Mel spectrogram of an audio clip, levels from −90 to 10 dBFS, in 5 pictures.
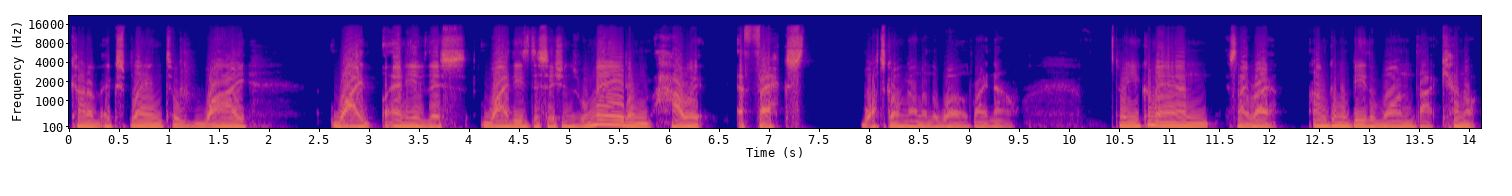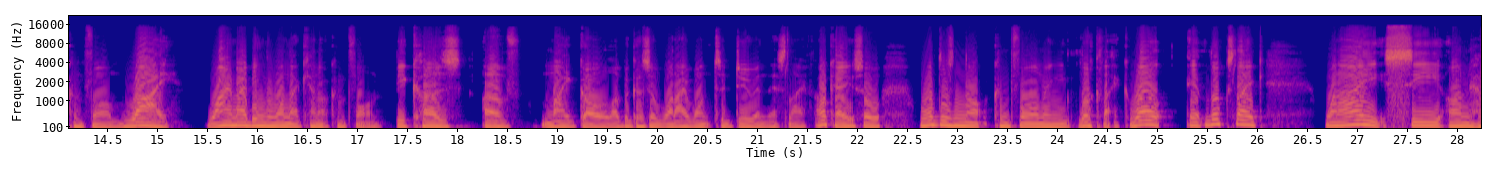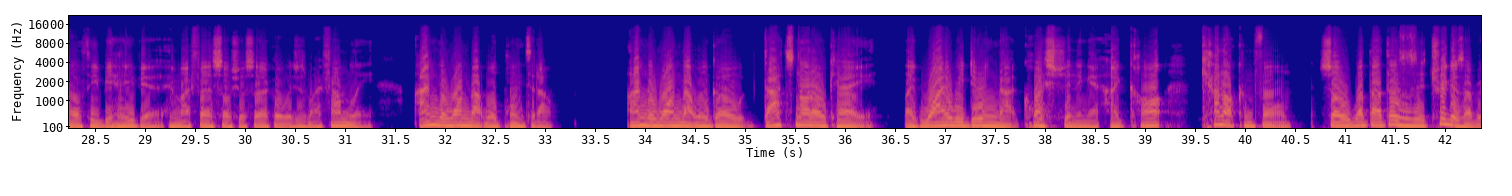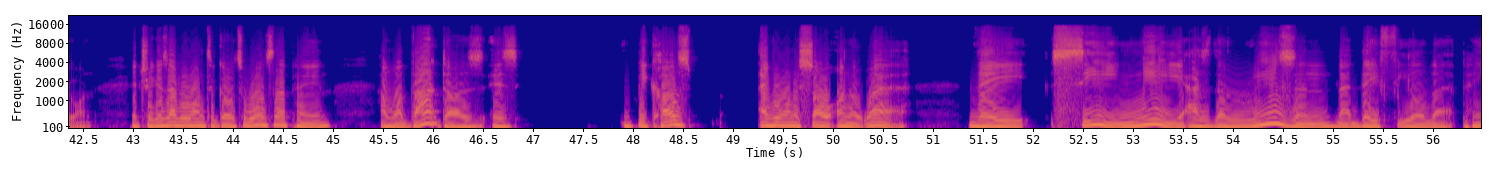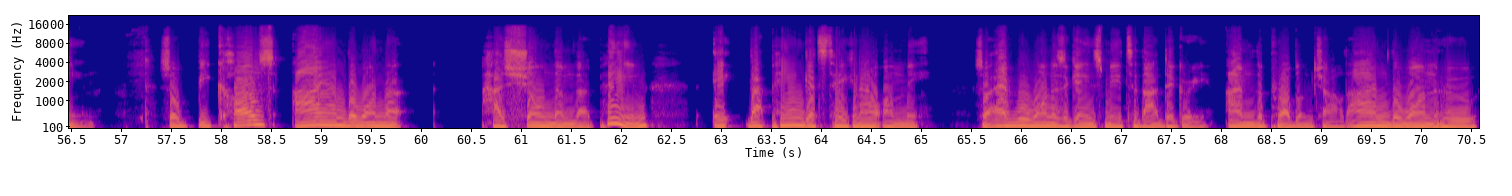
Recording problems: distortion; heavy; 19% of the sound clipped

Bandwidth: 14.5 kHz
